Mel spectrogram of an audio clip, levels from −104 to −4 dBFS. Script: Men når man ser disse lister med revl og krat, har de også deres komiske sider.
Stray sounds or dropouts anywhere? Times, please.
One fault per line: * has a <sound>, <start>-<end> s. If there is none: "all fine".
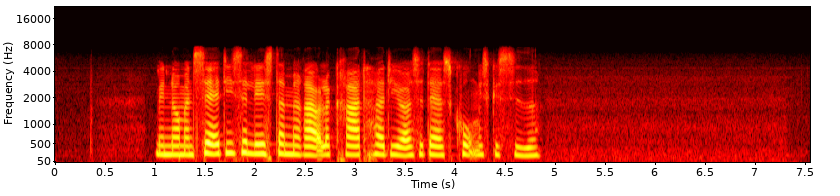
all fine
